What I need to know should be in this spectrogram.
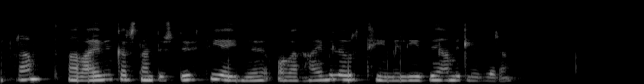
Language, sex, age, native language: Icelandic, female, 50-59, Icelandic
